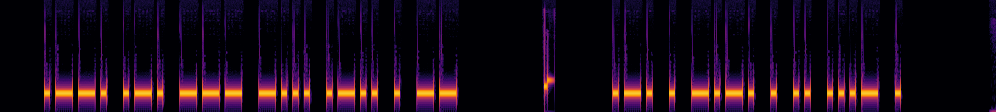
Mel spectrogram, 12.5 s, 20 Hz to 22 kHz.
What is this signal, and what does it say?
Morse code, heard as a keyed tone, about 17 wpm, 700 Hz. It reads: PROBLEM RECEIVE
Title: Sentences from Top 1000 Words - New Word Drill - 17wpm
